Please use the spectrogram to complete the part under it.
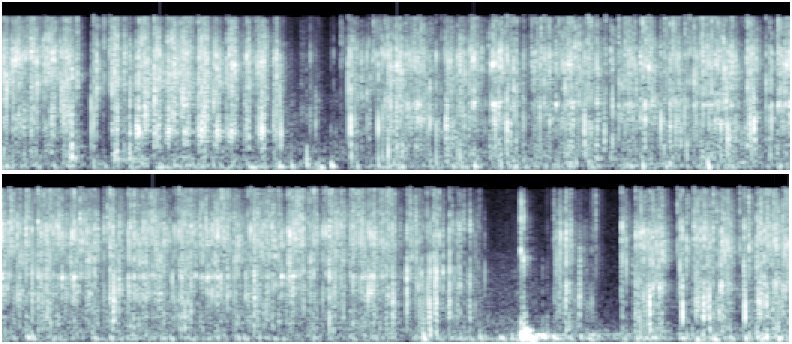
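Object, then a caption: Plastic phone case covered in rhinestones. Long nails scratch rapidly across a blue, rhinestone-covered plastic phone case, making dense, bright, crinkly scratching that runs almost continuously. The scratching pauses briefly around two seconds and again near the end.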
